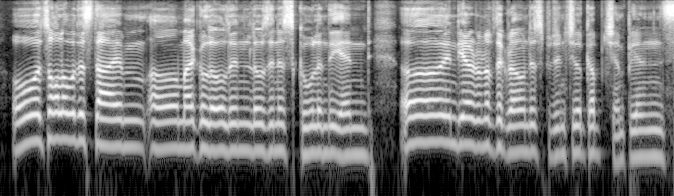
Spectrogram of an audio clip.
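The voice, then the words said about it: Imitates a cricket commentator's voice. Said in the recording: “my best impression of Jim Laker”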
